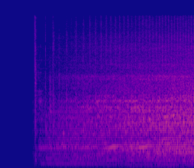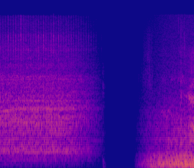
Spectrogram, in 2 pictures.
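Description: A fast, even mechanical rattle that starts with a click, swells over about three seconds and fades out near the end, followed by a low outdoor rumble.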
